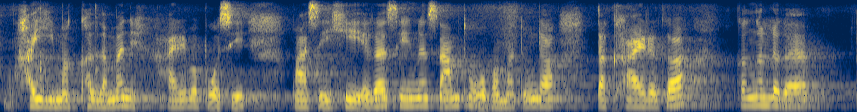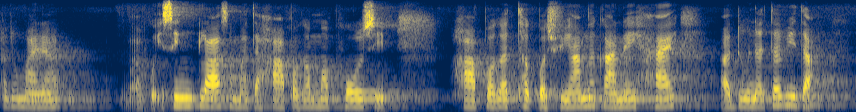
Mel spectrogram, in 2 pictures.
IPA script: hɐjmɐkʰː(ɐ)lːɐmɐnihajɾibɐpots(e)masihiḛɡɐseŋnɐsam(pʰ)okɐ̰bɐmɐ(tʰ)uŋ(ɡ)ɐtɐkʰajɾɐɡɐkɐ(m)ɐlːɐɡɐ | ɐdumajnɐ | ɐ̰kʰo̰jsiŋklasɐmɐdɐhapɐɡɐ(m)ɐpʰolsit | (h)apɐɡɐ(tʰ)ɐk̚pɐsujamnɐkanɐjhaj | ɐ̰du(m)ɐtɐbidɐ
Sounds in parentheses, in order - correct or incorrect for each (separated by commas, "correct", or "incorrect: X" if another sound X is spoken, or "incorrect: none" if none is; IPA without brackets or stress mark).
correct, incorrect: i, incorrect: tʰ, incorrect: t, incorrect: d, incorrect: ŋ, correct, correct, correct, incorrect: n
